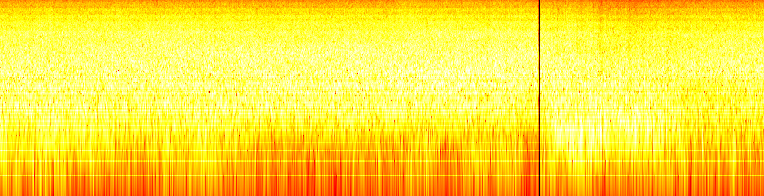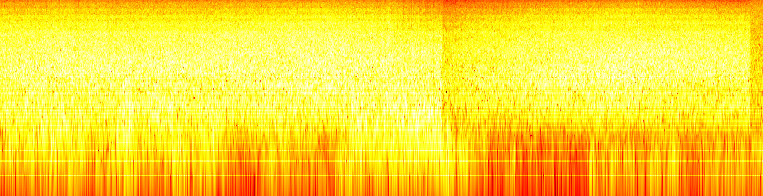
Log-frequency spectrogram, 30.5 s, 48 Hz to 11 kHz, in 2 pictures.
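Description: Breaking ocean surf: a steady rush of white water from waves crashing and washing in. The sound shifts abruptly about 11 and 24 seconds in.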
